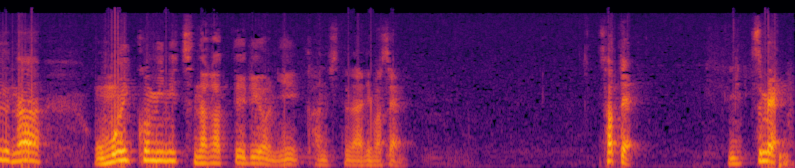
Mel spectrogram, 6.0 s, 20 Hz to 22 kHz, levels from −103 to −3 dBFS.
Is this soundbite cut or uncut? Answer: uncut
